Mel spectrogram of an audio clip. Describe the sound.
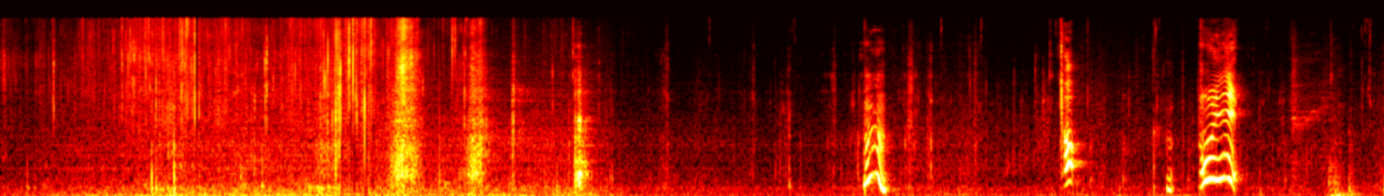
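Someone bites into and chews a rice dish with cream cheese and cured ham. Several seconds of crunchy, crackling chewing noise are followed by a few separate, sharp bites with near silence between them.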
